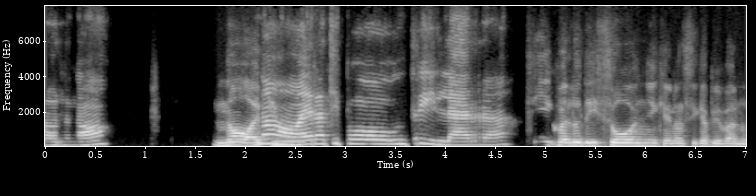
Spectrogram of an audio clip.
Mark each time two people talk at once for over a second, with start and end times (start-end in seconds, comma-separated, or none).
none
